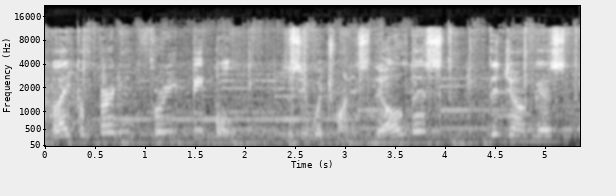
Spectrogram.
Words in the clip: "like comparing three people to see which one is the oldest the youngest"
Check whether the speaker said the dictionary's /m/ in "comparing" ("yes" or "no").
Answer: no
